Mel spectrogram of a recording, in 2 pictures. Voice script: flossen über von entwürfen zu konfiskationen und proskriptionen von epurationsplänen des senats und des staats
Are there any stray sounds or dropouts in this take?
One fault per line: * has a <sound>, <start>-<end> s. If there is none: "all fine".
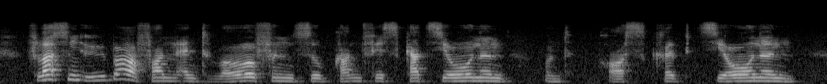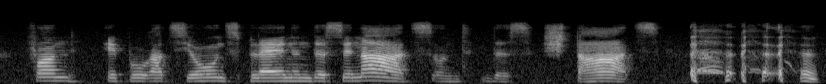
* has a cough, 15.2-16.5 s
